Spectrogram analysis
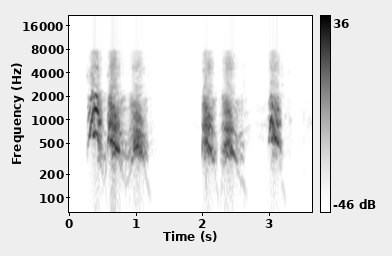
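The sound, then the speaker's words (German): A dog barks six times in three short bursts: three quick barks, a pause, two more, then a single final bark. The barking is clear, with no voices present. “Heute werde ich euch etwas über Hunde erzählen.”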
